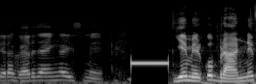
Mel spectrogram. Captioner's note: beep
